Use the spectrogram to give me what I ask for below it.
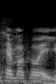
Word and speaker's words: Tecmo Koei: Sorry if I said that wrong. – Yes, Tecmo Koei, you're right.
